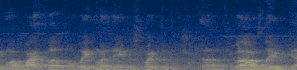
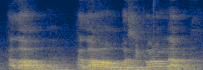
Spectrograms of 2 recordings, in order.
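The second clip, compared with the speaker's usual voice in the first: imitated woman calling down the line, higher and louder; raised, insistent mock phone voice; impatient phone lady; 7 semitones higher, 7 dB louder than usual. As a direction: prod the silent caller loudly. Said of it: "Caesar's very different than Miss Ruthie".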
